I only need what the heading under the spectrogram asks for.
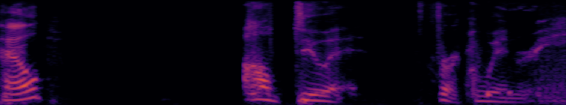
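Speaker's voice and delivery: fantasy half-orc warrior voice. A player speaks in character after the others question the voice, half-orc warrior voice. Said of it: "That's his voice".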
